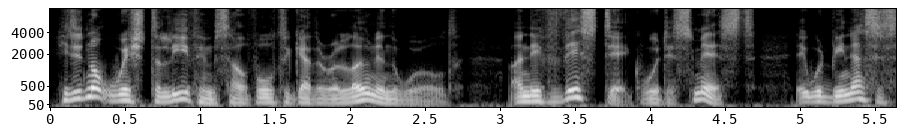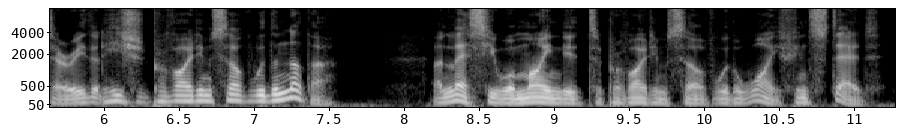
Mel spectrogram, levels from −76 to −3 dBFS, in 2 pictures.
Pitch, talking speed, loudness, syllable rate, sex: 105 Hz, 210 wpm, -20 LUFS, 6.5 syllables/s, male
